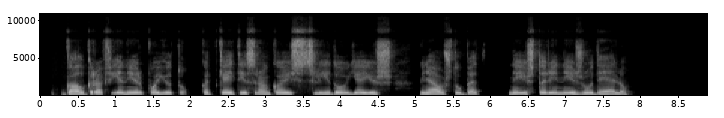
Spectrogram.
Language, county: Lithuanian, Marijampolė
